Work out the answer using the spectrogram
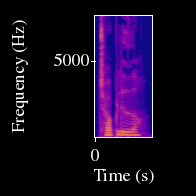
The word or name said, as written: TOPLEDERNE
